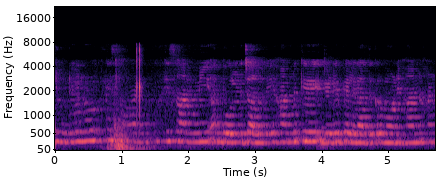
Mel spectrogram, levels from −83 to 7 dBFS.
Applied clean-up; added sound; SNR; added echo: none; Finger snapping; 8 dB; reverberation time 0.9 s.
